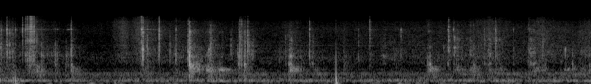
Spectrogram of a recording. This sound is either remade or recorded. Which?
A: recorded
